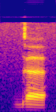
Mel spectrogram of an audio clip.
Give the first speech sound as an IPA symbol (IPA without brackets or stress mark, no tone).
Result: ɡ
